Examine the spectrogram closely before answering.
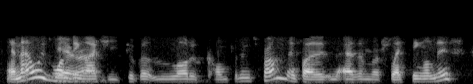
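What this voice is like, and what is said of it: Australian accent. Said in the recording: “I picked up the Australian accent”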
